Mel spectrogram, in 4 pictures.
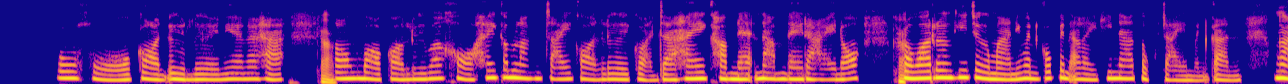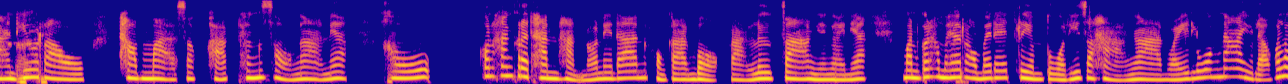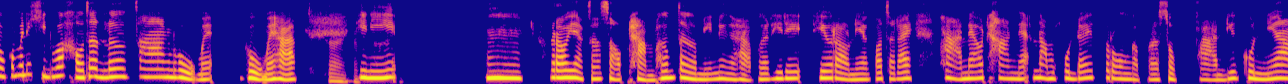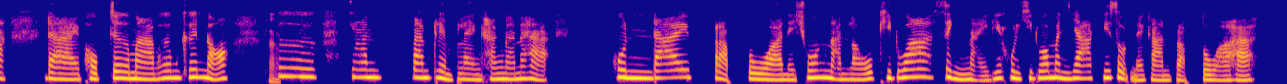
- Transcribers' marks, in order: tapping; other background noise
- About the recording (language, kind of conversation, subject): Thai, advice, คุณจะปรับตัวอย่างไรเมื่อมีการเปลี่ยนแปลงเกิดขึ้นบ่อย ๆ?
